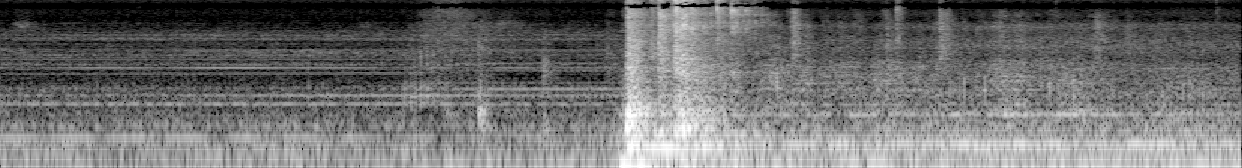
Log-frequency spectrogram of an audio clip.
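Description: Dover hydraulic elevator car at a landing: a steady machine hum fades out about four seconds in, a click follows, then the car doors open with a loud clunk about six seconds in and run on with a lower rumble.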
